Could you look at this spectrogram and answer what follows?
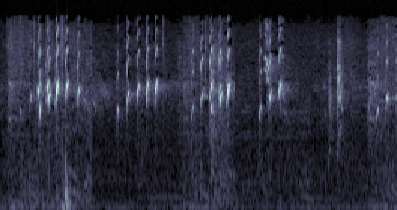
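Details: European goldfinch, female chatter used to make a male sing: short groups of three or four bright high twitters repeated at intervals, over a quiet background with a soft low thump near the start.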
